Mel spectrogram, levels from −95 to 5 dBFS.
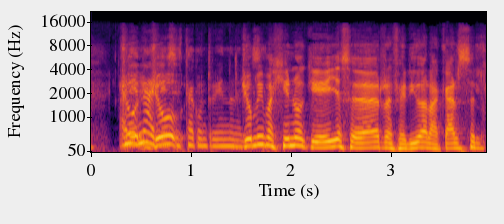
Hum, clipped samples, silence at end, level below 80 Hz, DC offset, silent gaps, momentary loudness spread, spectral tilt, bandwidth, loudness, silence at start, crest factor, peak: none; under 0.1%; 0 s; -46 dBFS; under 0.1%; none; 7 LU; -5.5 dB/octave; 15.5 kHz; -16 LUFS; 0 s; 10 dB; -4 dBFS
